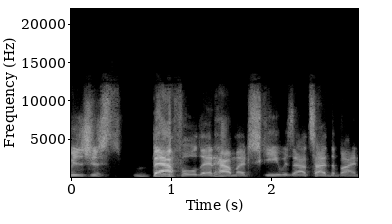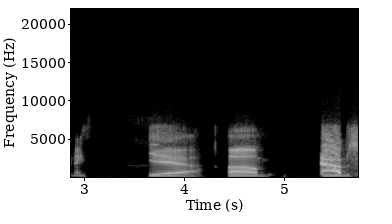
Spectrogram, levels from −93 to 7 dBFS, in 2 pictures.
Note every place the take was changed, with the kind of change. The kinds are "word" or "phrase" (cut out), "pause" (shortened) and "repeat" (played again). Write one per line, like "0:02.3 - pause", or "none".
none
